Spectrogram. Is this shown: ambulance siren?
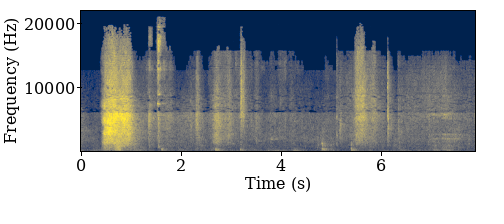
no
